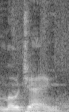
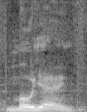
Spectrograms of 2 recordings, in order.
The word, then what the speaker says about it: Mojang: it's not Jeb it's moyang and it's yep it's like it's like saying it with it's like m o y a n g or y e that's how they pronounce it in Sweden so so for those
